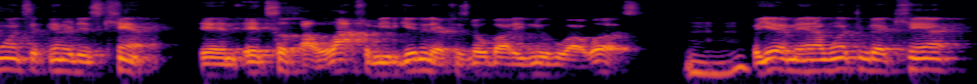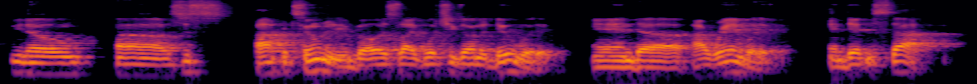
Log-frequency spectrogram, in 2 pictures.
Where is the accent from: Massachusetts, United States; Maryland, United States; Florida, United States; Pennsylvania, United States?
Florida, United States; Auburndale; I grew up in Central Florida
